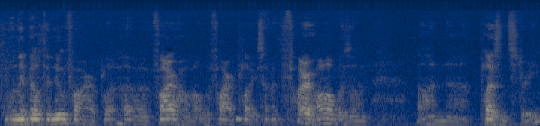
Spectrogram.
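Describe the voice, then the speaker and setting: A man at a fairly high pitch and moderate pace, with noticeable background noise. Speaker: oral history interviewee, former town councillor. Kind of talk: oral history interview answer. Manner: conversational, with frequent fillers.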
